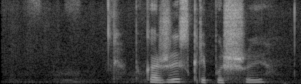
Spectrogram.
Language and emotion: Russian, neutral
